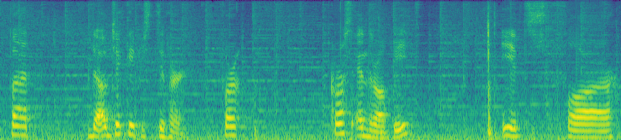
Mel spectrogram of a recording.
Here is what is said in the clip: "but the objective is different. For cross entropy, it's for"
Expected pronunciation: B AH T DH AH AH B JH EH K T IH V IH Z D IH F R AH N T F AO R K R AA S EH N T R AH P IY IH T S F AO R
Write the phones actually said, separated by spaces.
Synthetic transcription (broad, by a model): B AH T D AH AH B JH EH K T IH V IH S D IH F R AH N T F AO R K R AA S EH N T R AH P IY IH T S F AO R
